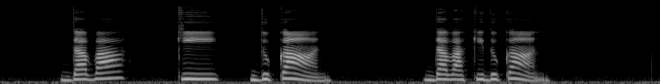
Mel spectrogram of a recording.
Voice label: Common Hindi Phrases for travel The pharmacy

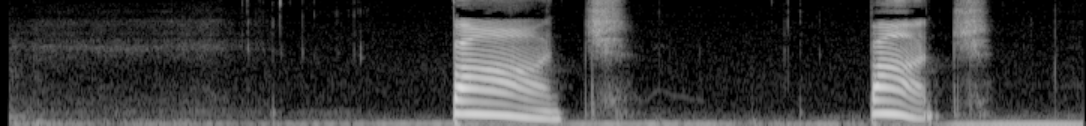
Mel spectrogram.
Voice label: Common Hindi Phrases for travel Five

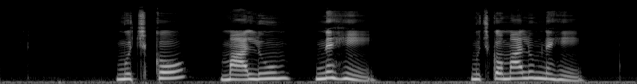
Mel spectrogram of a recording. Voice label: I dont know, Common Hindi Phrases for travel

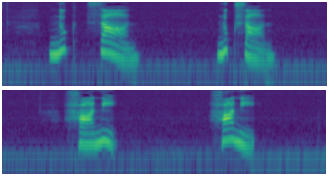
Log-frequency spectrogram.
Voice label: Damage, Common Hindi Phrases for travel

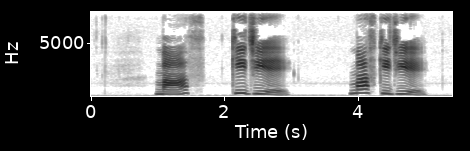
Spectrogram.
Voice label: I'm sorry, Common Hindi Phrases for travel

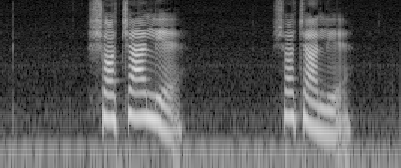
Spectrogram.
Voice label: Common Hindi Phrases for travel The bathroom

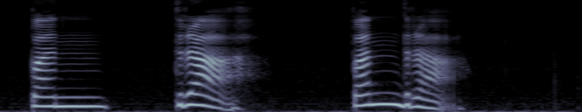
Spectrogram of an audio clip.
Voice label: Common Hindi Phrases for travel Fifteen

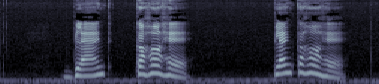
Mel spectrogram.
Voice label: Common Hindi Phrases for travel Where is

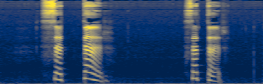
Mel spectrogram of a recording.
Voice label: Common Hindi Phrases for travel Seventy

